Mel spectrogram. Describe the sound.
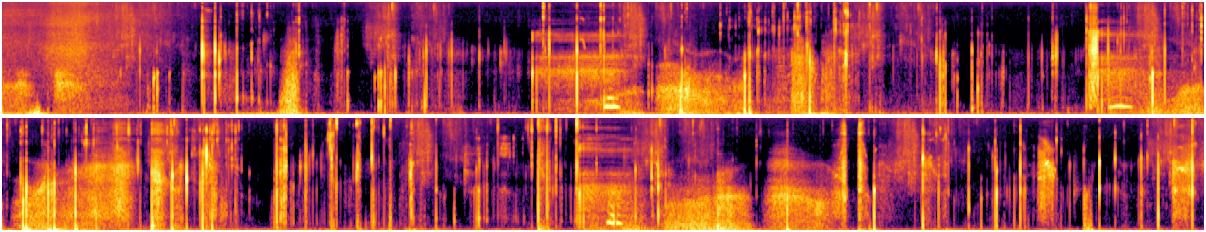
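Ear-eating ASMR mouth sounds in a role-play: continuous wet, crackling clicks, licks and smacks, dense and close, with no talking.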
